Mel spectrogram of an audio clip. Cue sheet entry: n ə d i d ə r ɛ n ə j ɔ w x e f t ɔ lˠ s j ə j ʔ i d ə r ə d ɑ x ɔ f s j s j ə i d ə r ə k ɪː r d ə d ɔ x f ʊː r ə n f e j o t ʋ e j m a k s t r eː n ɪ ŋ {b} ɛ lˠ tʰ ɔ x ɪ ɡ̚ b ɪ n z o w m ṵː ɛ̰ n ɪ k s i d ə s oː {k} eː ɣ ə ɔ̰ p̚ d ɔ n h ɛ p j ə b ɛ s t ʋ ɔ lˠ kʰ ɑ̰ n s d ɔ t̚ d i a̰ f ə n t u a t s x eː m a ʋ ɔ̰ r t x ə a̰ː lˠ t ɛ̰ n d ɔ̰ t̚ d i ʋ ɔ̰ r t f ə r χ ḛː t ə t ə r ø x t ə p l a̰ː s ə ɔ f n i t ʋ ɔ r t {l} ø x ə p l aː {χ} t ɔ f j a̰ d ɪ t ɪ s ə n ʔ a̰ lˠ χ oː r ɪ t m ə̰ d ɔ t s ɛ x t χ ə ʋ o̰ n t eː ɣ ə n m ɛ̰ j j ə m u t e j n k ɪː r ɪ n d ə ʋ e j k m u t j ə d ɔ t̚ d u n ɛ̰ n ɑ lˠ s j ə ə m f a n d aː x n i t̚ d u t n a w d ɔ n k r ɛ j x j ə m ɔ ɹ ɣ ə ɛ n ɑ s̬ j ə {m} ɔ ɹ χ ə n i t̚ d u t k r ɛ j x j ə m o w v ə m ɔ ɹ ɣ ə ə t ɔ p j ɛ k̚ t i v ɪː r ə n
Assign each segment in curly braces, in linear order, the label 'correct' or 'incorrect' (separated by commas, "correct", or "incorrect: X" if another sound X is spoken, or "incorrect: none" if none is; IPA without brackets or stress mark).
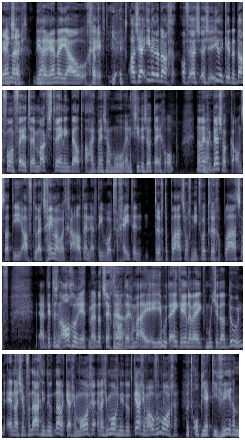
correct, incorrect: t, incorrect: r, incorrect: s, correct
